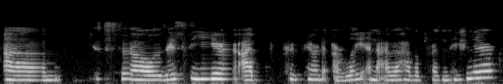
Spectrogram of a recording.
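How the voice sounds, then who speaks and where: Woman from China, PhD student, earnest, halting, muffled audio. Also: mid-range voice. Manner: earnest, halting, many fillers. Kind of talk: casual online meeting chat. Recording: muffled online call audio.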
